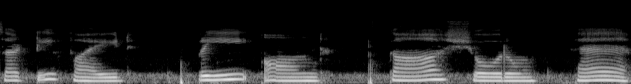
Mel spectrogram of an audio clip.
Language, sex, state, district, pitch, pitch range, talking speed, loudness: Hindi, female, Punjab, Fazilka, 185 Hz, 170-200 Hz, 55 wpm, -15 LUFS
